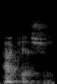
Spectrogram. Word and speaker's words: Pakeshi: So Pakesh, that's how it's pronounced, Pakesh.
